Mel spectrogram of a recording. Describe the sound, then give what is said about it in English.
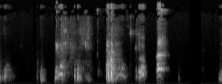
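A small dog whimpers and yips in a quick series of short, high-pitched cries, fairly loud, with brief pauses between them. “All right, here's the doggy.”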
